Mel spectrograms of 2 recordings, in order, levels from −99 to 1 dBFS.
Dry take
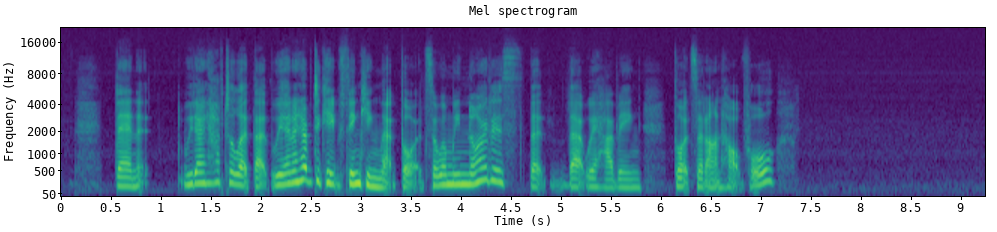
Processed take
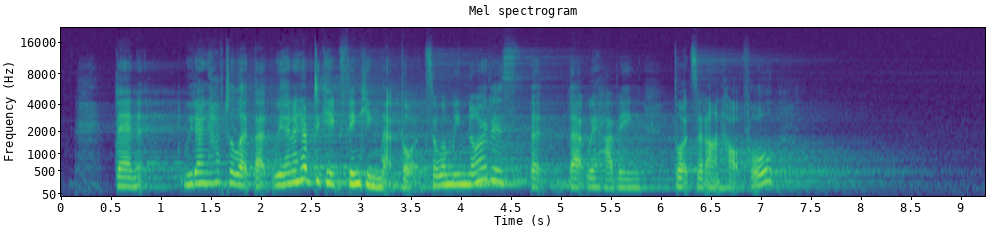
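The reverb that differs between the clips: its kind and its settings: Schroeder reverb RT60 3.2 s, combs from 33 ms, DRR 11 dB; gain +3 dB

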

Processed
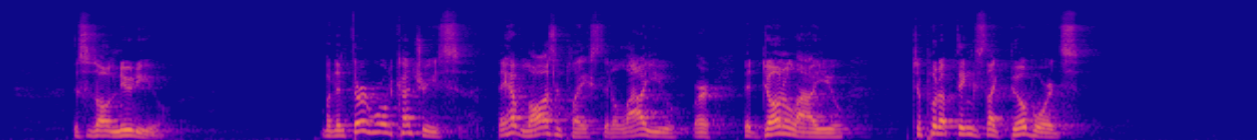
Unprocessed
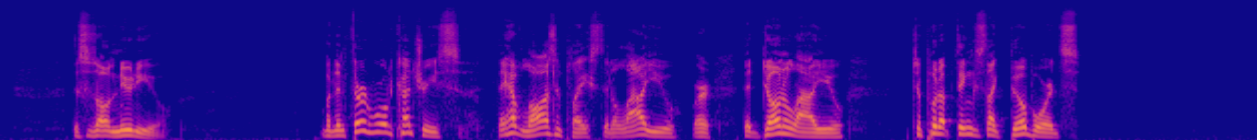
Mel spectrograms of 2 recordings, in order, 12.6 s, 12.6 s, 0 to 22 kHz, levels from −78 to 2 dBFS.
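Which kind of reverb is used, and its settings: two-slope reverb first 0.8 s, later 2.8 s, from -28 dB, DRR 11 dB; gain -2.5 dB

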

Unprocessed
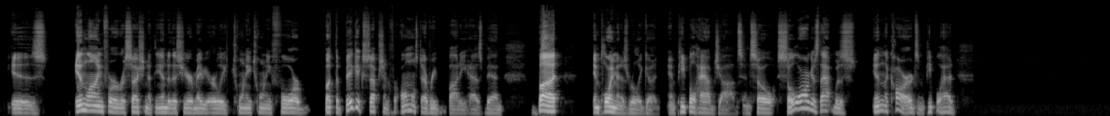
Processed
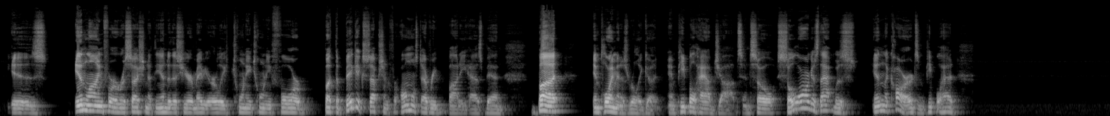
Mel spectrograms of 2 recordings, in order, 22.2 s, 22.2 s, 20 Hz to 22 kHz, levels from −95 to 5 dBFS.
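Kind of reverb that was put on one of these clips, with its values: FDN reverb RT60 0.41 s, low-frequency decay 1.4×, high-frequency decay 0.3×, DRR 10.5 dB

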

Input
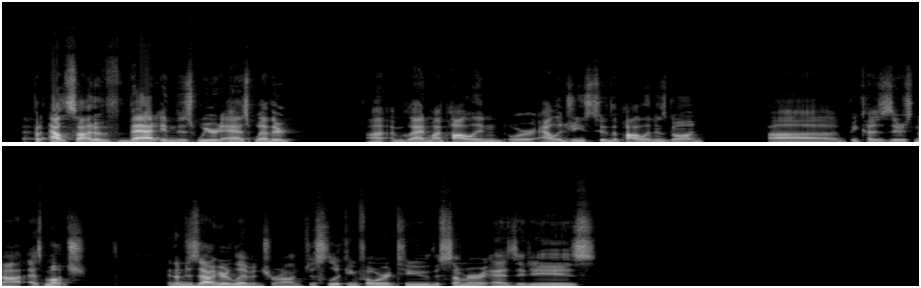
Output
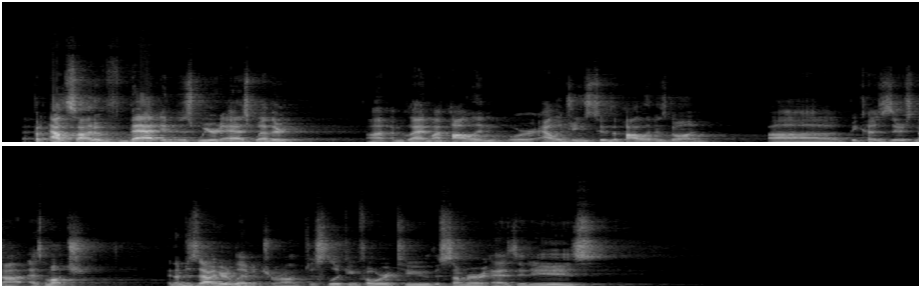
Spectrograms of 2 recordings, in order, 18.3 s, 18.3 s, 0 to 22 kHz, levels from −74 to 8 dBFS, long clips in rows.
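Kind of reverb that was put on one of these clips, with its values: two-slope reverb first 0.71 s, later 3 s, from -19 dB, DRR 5.5 dB; gain -3 dB

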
